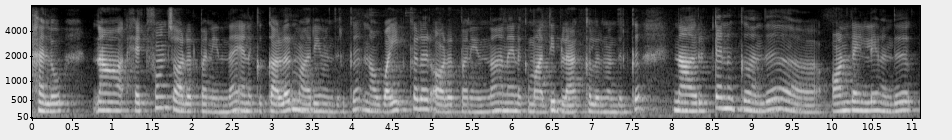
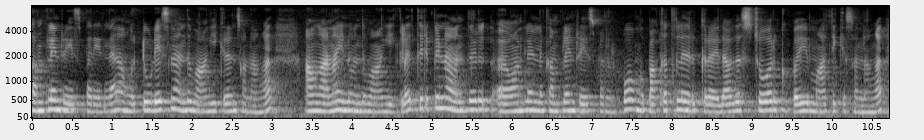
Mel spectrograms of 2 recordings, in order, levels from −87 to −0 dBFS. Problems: none marked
